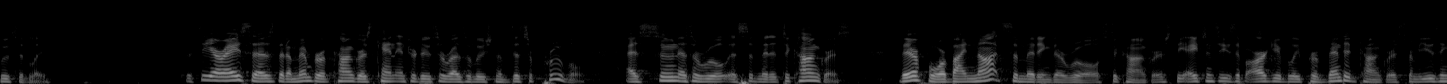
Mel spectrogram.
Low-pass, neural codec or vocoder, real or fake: 7.2 kHz; none; real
